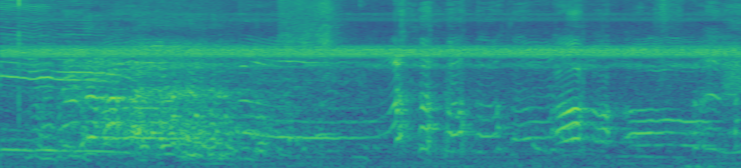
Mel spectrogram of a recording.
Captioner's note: cries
